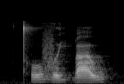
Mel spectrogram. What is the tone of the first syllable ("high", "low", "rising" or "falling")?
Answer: rising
